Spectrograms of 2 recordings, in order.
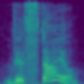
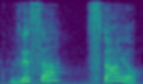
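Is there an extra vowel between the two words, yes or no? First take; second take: no; yes. First: The two S sounds merge into one longer S. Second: An extra vowel separates the two S sounds. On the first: The speaker calls it right. "you need to speak it with one S sound" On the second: The speaker calls it wrong. "Please don't say this-a style"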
